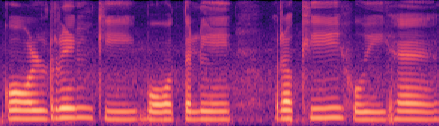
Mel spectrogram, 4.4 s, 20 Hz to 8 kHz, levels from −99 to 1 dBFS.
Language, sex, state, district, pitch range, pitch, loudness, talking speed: Hindi, female, Haryana, Rohtak, 185-210 Hz, 190 Hz, -19 LUFS, 95 wpm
